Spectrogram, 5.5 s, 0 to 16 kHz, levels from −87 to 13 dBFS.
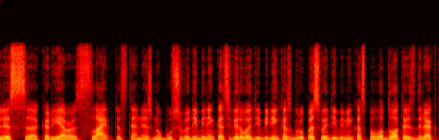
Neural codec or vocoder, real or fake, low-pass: codec, 16 kHz in and 24 kHz out, 0.9 kbps, LongCat-Audio-Codec, four codebook decoder; fake; 10.8 kHz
